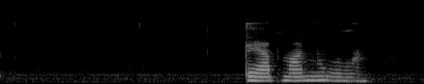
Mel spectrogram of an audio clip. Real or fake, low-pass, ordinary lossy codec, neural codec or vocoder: fake; 7.2 kHz; none; autoencoder, 22.05 kHz, a latent of 192 numbers a frame, VITS, trained on one speaker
